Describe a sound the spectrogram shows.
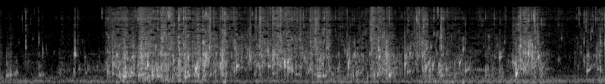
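Muddy water sloshes and splashes.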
